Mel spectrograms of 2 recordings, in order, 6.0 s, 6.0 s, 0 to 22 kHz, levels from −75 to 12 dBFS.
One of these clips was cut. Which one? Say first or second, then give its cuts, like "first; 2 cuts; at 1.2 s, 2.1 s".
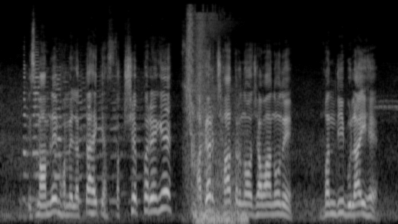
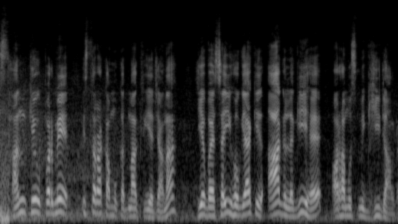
first; 1 cut; at 2.8 s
